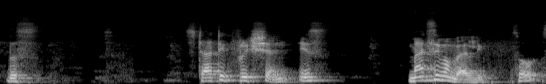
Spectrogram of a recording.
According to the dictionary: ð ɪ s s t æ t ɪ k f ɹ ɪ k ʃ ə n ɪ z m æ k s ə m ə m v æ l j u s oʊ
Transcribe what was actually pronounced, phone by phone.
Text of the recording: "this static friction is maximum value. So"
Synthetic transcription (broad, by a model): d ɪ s s t æ t ɪ k f ɹ ɪ k ʃ ə n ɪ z m æ k s ə m ə m v æ l j u s oʊ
